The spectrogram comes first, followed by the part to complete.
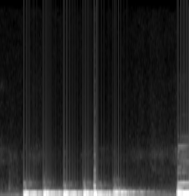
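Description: Skype's outgoing call ringing tone playing through the computer's speakers: a quick run of about eight short plucked-sounding notes, the call to the Echo / Sound Test Service not yet answered.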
